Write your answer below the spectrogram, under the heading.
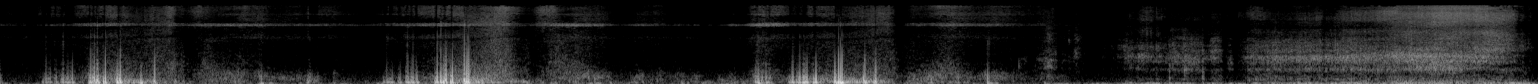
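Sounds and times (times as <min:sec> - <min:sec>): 
delicate scratching: 0:00.0 - 0:15.3.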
